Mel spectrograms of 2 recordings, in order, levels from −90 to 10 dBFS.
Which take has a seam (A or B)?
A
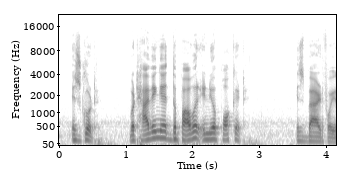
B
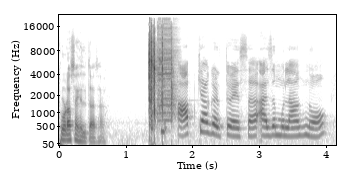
B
